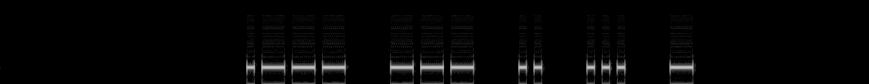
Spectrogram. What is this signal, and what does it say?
Morse code, heard as a keyed tone, about 16 wpm, spaced as for 11 wpm, 800 Hz. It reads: JOIST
